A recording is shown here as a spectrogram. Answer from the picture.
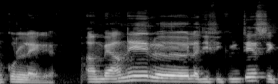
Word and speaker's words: collègue: En français, vous l'avez dans collègue, avec les deux L qui se prononcent vraiment collègue.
